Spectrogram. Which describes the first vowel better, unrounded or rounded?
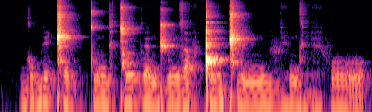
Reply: rounded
